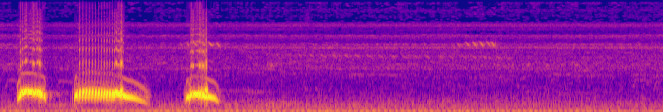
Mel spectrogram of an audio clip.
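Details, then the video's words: Spotted dove recorded with river sounds for bird training: a three-part phrase of a short coo, a long drawn coo that falls at its end, and a short closing coo, then quiet with a low steady hum. "Masteran Tekukur River Flow | Suara Alam Sungai Jernih"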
